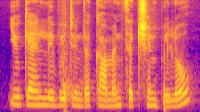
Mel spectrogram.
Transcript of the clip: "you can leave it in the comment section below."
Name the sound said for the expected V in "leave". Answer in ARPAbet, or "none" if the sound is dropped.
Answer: V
